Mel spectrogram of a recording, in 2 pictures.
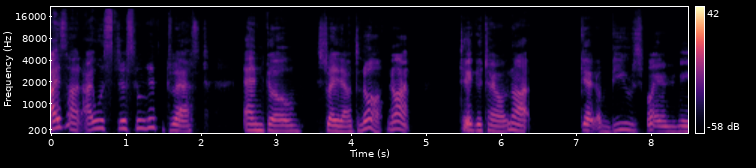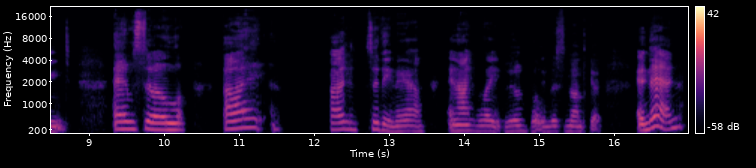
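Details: Adult woman with cerebral palsy since birth, born 13 weeks premature weighing one pound thirteen ounces; dysarthria due to cerebral palsy.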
